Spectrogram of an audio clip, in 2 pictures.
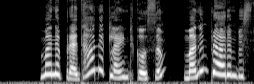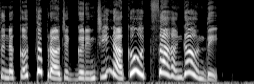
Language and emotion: Telugu, happy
